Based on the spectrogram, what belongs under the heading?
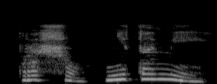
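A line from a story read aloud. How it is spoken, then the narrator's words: Moaning. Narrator (Russian): простонала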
